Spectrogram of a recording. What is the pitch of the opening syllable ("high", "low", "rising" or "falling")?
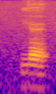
low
